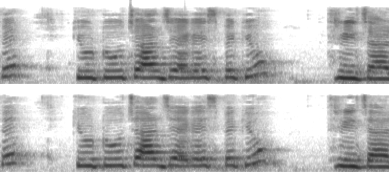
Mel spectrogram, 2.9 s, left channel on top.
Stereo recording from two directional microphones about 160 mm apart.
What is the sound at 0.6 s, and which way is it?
A woman's voice, 45° right (ahead or behind).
